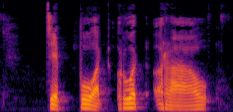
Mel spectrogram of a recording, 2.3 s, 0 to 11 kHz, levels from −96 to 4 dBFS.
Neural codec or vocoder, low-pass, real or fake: none; 9.9 kHz; real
